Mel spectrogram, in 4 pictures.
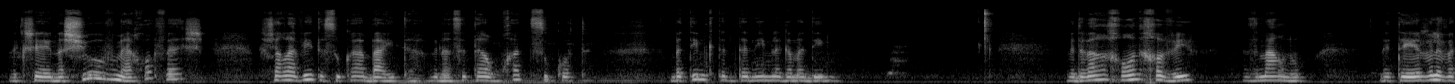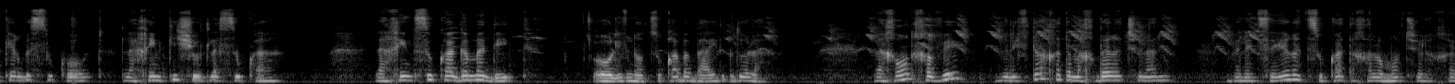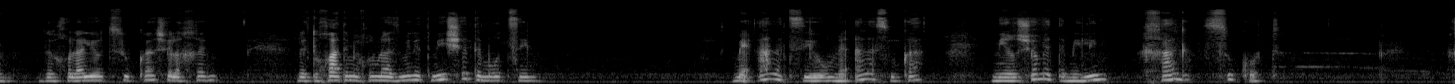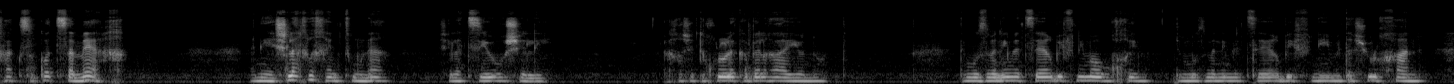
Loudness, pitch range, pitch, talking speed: -30 LUFS, 155-190 Hz, 170 Hz, 95 wpm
